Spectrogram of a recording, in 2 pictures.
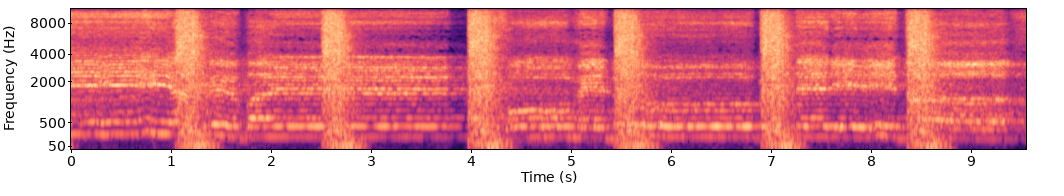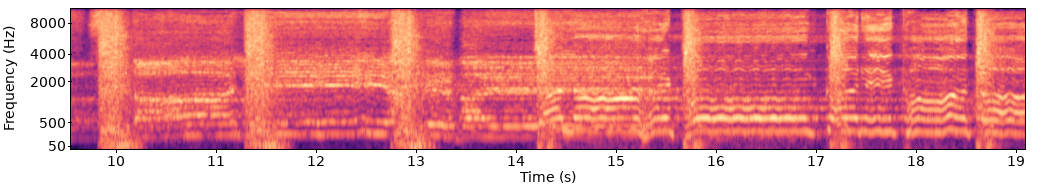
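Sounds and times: man chanting a lament: 0.0s - 19.0s
deep rhythmic thump: 1.0s - 1.8s, 2.5s - 3.1s, 4.0s - 4.6s, 5.4s - 6.0s, 6.9s - 7.5s, 8.4s - 8.9s, 9.8s - 10.4s, 11.2s - 11.8s, 12.8s - 13.4s, 14.2s - 14.5s, 15.6s - 16.2s, 17.1s - 17.6s, 18.5s - 19.0s.

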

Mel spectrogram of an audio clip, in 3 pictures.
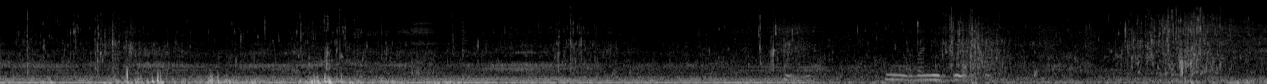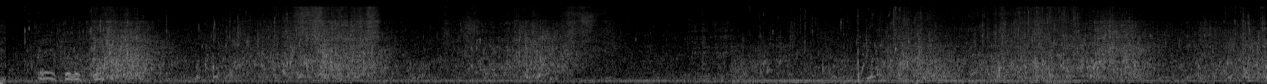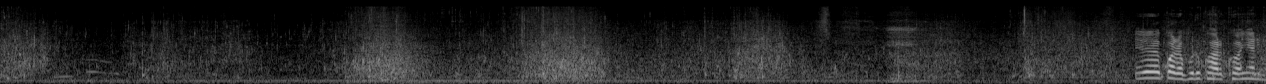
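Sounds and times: steady low hum: 0.0s - 38.0s
water washing and splashing: 7.1s - 19.1s.

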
